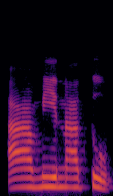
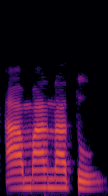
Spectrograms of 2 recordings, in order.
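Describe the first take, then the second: First: The second vowel is an 'i' sound. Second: The second vowel is an 'a' sound. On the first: The speaker calls it right. "Jadi bacanya Aminatu" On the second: The speaker calls it wrong. "bukan Amanatu"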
